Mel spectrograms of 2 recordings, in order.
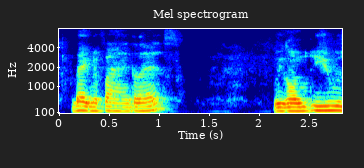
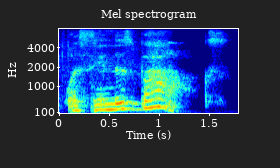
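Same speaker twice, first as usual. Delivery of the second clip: whisper; 4 semitones higher, 9 dB quieter, slower than usual. Acted. Teasing mystery box to kids.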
